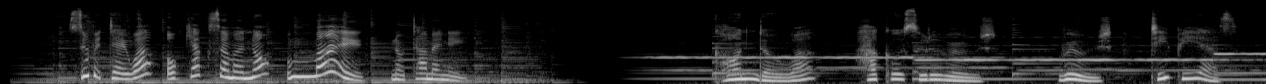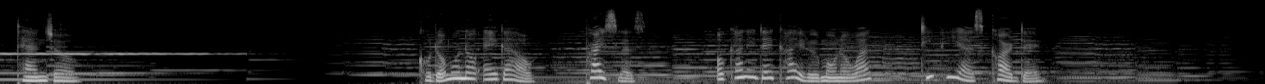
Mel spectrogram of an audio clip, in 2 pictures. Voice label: Japanese; USA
